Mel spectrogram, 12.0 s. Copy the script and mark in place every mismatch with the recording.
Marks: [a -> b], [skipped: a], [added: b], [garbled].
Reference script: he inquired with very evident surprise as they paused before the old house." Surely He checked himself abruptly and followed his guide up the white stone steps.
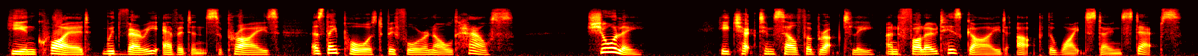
he inquired with very evident surprise as they paused before [the -> an] old house." Surely He checked himself abruptly and followed his guide up the white stone steps.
